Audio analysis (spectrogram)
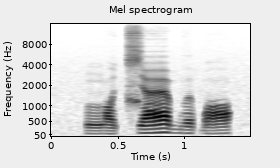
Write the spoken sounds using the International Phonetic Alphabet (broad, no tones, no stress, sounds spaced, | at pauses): ŋ ɒ t͡ɕ æ b ə ɓ ɒ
